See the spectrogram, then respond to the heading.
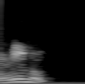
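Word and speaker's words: Nîmes: para nosotros la, pronunciación sería Nimes, pero se escribe Nimes.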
